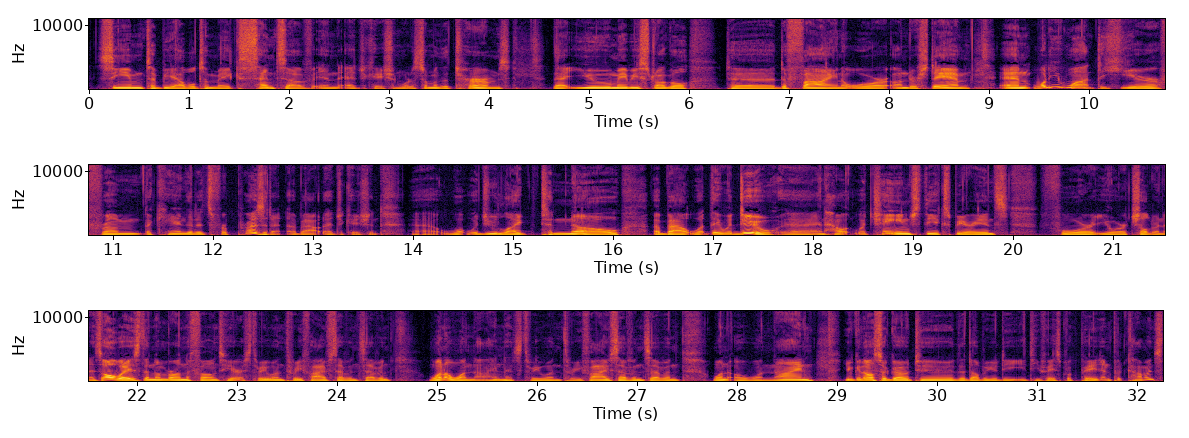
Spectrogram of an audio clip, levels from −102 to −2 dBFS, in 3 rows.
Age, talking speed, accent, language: 30-49, 170 wpm, American, English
